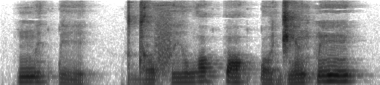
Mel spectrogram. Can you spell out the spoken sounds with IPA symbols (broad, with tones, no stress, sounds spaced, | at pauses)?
m i˧ k͡p i˨ | d o˨ f i˧ w ɔ˦ k͡p ɔ˧ k͡p o˨ d͡ʒ ɛ̃˧ k͡p ĩ˦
